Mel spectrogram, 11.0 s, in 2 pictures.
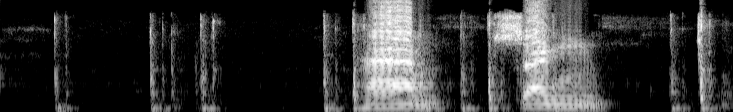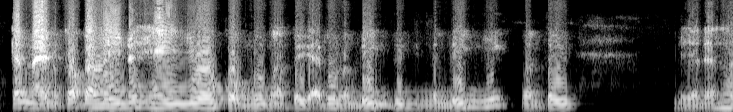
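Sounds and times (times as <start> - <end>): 
typing on a computer keyboard: 0.4 - 1.7, 2.4 - 2.8, 3.4 - 3.8, 5.0 - 5.5
speech: 2.8 - 4.6, 5.6 - 9.9, 10.6 - 10.9.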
